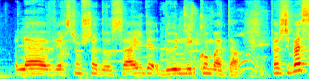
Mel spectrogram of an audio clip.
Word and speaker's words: Nekomata: Nekomata. Ça s'écrit comme ça se prononce. Hein. Sans double lettre, ni rien du tout.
